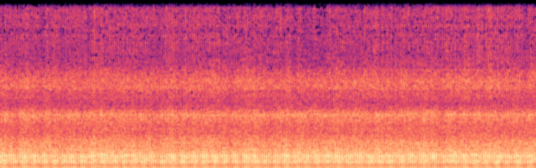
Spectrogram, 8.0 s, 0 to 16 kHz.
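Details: 8-year-old Homelite 5000 W generator, 389cc 13 hp (owner thinks Tecumseh), previously hard to start with a leaking carburetor, started with choke. It gives a steady, even buzz with a constant high tone and no surging; running healthy, and no fuel leak found afterward.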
